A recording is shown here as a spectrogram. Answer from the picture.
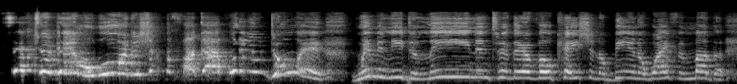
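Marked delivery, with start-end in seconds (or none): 0.0-3.3 screaming high and loud at him; furious shout. Acted. Hosts ripping into the kicker, full furious shout. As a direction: yell it like you've lost it.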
